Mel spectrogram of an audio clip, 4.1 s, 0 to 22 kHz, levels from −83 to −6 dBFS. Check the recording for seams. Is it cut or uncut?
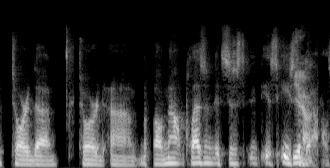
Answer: cut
